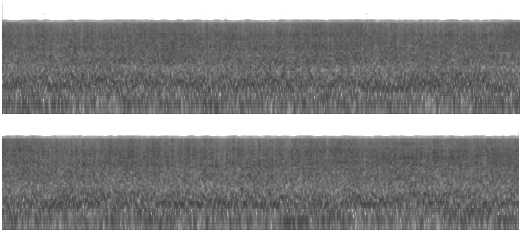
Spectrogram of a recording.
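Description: Double-stack container train's well cars rolling past close by: a loud, steady noise of steel wheels running on the rails.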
